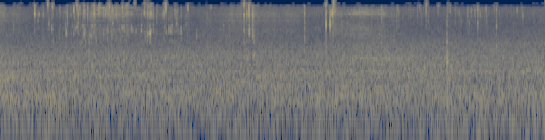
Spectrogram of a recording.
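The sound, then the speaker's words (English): Water pours steadily into a cup, a continuous splashing rush with faint gurgles and small clinks, fairly loud for the whole stretch, with no voices. “And you fill it with some water.”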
